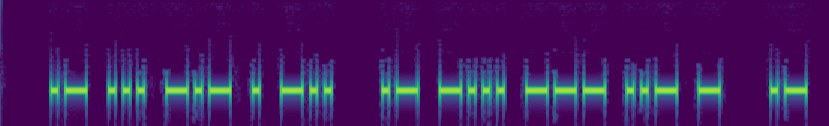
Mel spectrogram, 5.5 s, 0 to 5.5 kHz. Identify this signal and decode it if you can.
Morse code, heard as a keyed tone, about 25 wpm, 600 Hz. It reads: ASKED ABOUT A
